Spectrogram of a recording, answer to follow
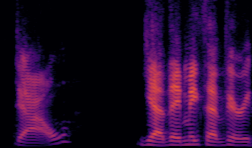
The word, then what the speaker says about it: Tao: uh tao jones um that's spelled t-a-o not d-o-w so i guess that's pronounced dao yeah they make that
